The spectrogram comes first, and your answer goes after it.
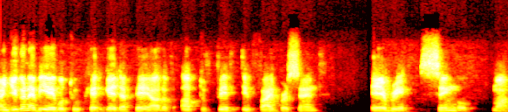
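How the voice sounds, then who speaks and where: Speaking at a moderate pace with a Mexican accent, a man uses a medium pitch, a bright, sharp tone and ordinary pitch variation. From Mexico. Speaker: business executive presenting a company. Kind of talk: webinar presentation. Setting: online webinar.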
